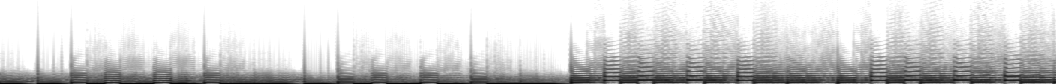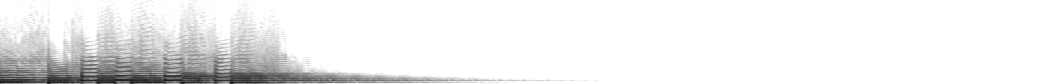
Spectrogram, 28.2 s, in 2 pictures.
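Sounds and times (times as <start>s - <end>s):
industrial bass: 0.0s - 18.0s.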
